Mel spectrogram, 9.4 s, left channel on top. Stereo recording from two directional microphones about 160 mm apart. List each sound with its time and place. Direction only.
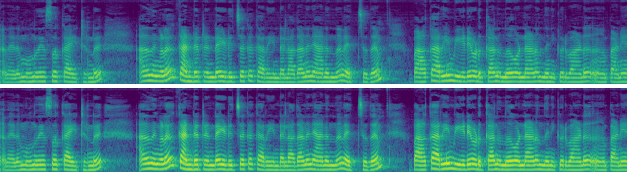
0.2 s a woman's voice: 30° right (ahead or behind)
